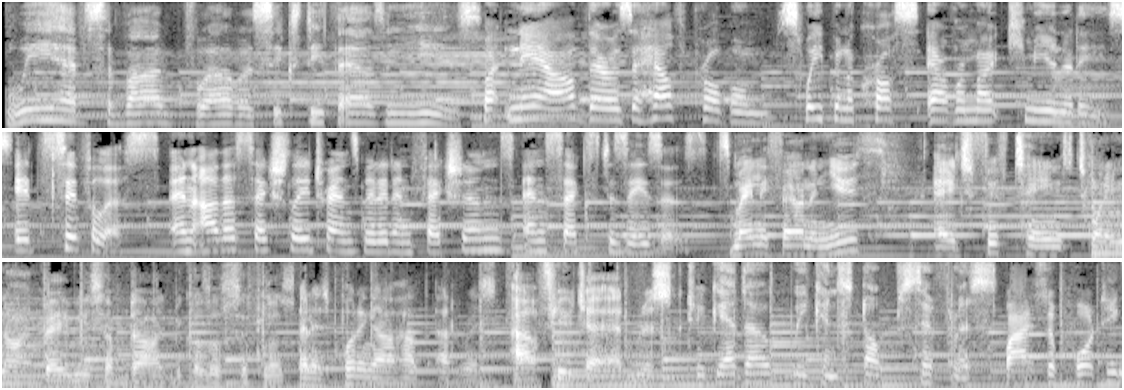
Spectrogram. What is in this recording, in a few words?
Ad get tested in English; SAHMRI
